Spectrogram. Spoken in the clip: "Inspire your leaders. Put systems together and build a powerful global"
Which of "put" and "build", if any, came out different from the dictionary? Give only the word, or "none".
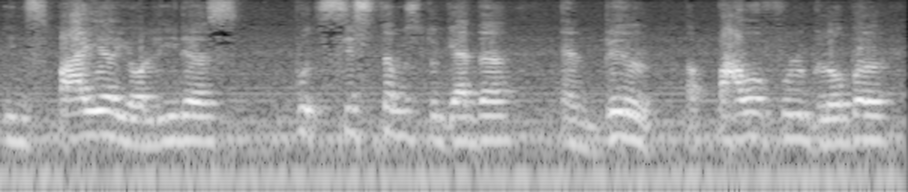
none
